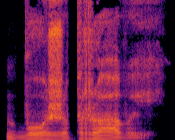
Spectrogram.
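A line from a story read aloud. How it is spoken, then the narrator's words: Grumbling. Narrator (Russian): буркнул хозяин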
